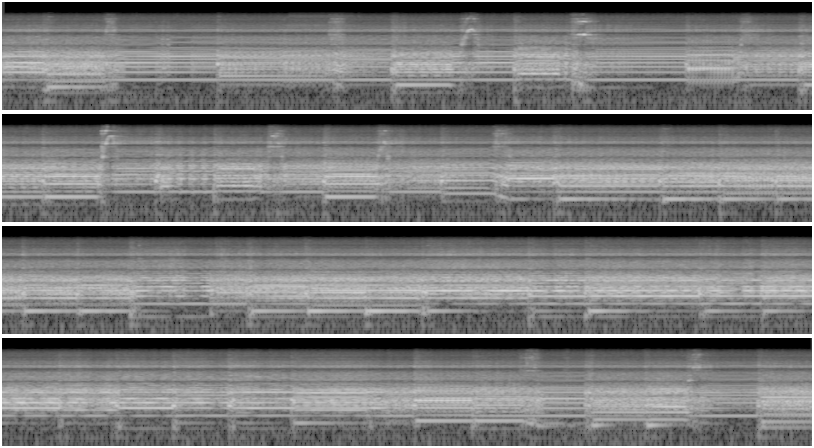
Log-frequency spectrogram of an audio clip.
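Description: Guitar music: an instrumental passage of plucked notes changing every second or so over a held low note.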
